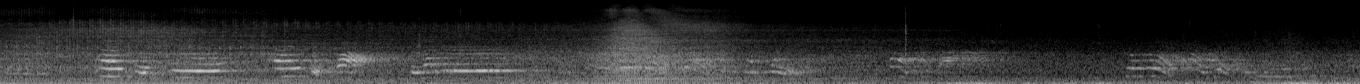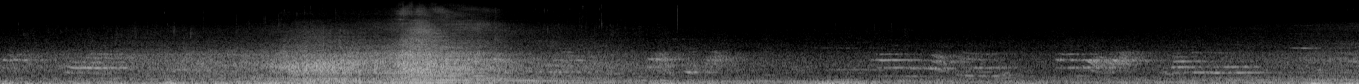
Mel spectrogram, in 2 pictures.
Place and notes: Nanzih District, Kaohsiung - Broadcasting
Broadcasting, Sony PCM D50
